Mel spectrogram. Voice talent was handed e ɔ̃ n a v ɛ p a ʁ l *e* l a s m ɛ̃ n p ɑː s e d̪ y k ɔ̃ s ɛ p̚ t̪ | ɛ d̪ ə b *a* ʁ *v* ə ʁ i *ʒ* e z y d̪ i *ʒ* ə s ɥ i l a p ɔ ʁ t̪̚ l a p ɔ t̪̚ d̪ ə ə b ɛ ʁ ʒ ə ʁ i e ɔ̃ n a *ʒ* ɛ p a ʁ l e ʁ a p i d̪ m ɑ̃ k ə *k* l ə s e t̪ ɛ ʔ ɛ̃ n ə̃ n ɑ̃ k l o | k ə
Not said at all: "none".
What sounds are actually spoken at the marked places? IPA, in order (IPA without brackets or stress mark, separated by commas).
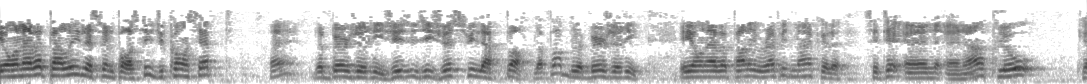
e, ɛ, ʒ, ʒ, ʒ, v, none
